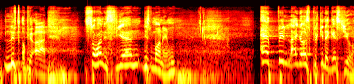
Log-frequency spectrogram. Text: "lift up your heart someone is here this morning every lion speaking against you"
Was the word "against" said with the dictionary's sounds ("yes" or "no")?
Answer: yes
